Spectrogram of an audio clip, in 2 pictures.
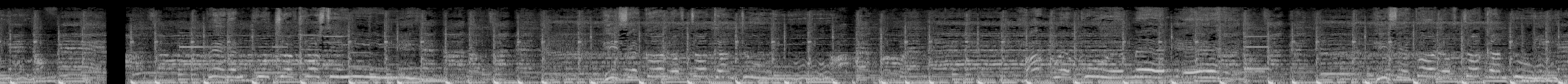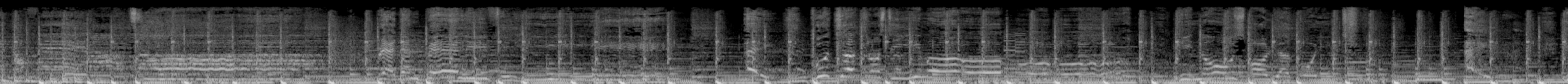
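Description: At 1.06 s the sound cuts to silence for about 0.19 s, then resumes: a playback stall, likely the player running short of data.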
